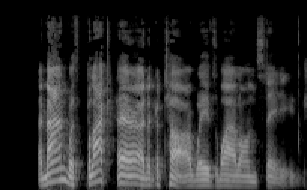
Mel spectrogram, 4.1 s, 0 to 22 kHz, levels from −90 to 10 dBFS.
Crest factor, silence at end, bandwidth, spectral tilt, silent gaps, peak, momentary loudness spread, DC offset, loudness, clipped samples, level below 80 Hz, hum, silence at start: 24 dB; 0.2 s; 15.5 kHz; -4 dB/octave; none; -6 dBFS; 12 LU; under 0.1%; -28 LUFS; under 0.1%; -70 dBFS; none; 0.5 s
